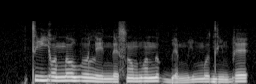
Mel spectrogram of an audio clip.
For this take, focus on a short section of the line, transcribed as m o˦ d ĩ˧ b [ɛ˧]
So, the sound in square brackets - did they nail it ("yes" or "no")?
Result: no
